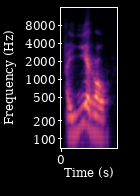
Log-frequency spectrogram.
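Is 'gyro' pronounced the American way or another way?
non-American. Gyro is said in a non-American way.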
